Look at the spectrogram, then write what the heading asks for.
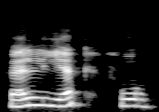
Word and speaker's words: فليكفر: فليكفر, here I have lam with سكون in between letter, kaf with سكون, okay? So and when I pronounce the lam, it's in between letter, give it its time. فليكفر, okay?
